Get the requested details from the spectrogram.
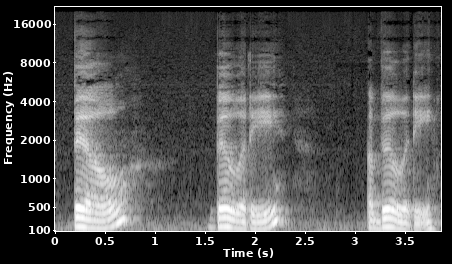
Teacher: the bill is where the main length the clear vowel is in this word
